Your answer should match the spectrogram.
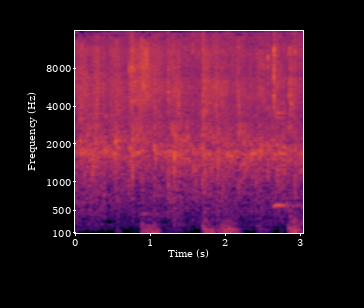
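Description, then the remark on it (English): A crowd claps hands steadily, a dense wash of overlapping claps at an even level, with faint voices murmuring underneath. “Clap your hands well.”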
